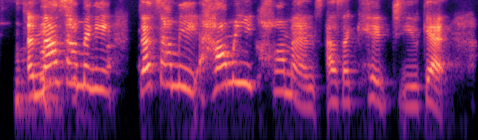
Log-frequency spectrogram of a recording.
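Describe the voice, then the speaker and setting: The speaker races along at a very fast pace with a British accent and very wide pitch swings. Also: woman. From Britain. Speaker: burlesque performer and speaker. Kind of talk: casual interview chat. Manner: animated.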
